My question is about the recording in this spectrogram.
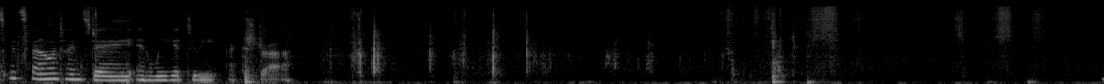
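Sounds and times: paper rustling: 2.4s - 10.6s.

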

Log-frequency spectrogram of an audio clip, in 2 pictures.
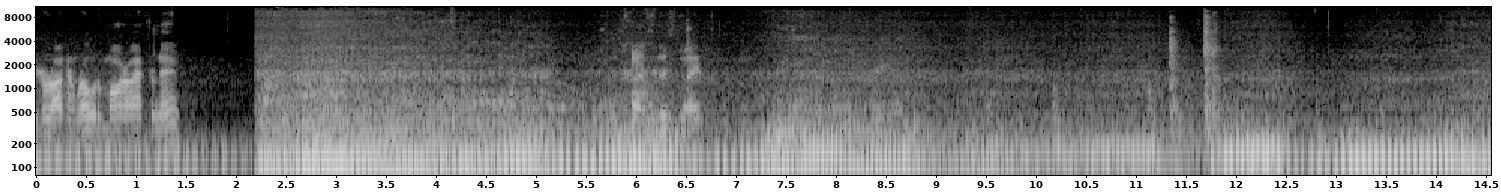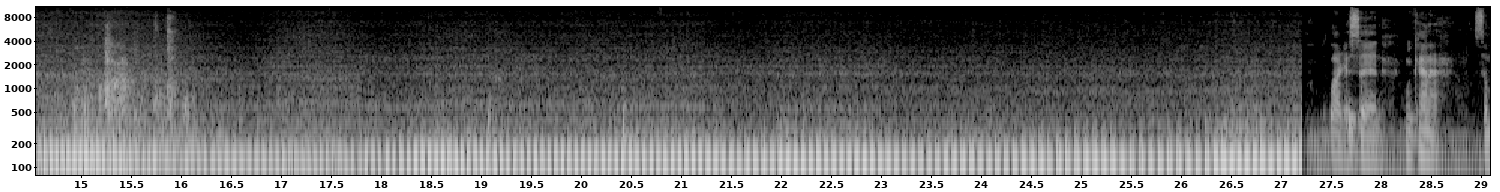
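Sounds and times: utility vehicle engine running: 0.0s - 29.0s
sharp knocks and clunks: 7.7s - 12.6s, 14.0s - 16.9s, 18.9s - 21.4s.

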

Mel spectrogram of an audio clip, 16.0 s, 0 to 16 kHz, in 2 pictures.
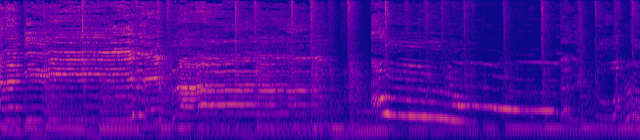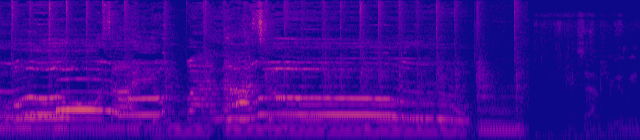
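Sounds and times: electric guitar chords: 0.0s - 14.6s
dog howling: 4.6s - 14.0s.

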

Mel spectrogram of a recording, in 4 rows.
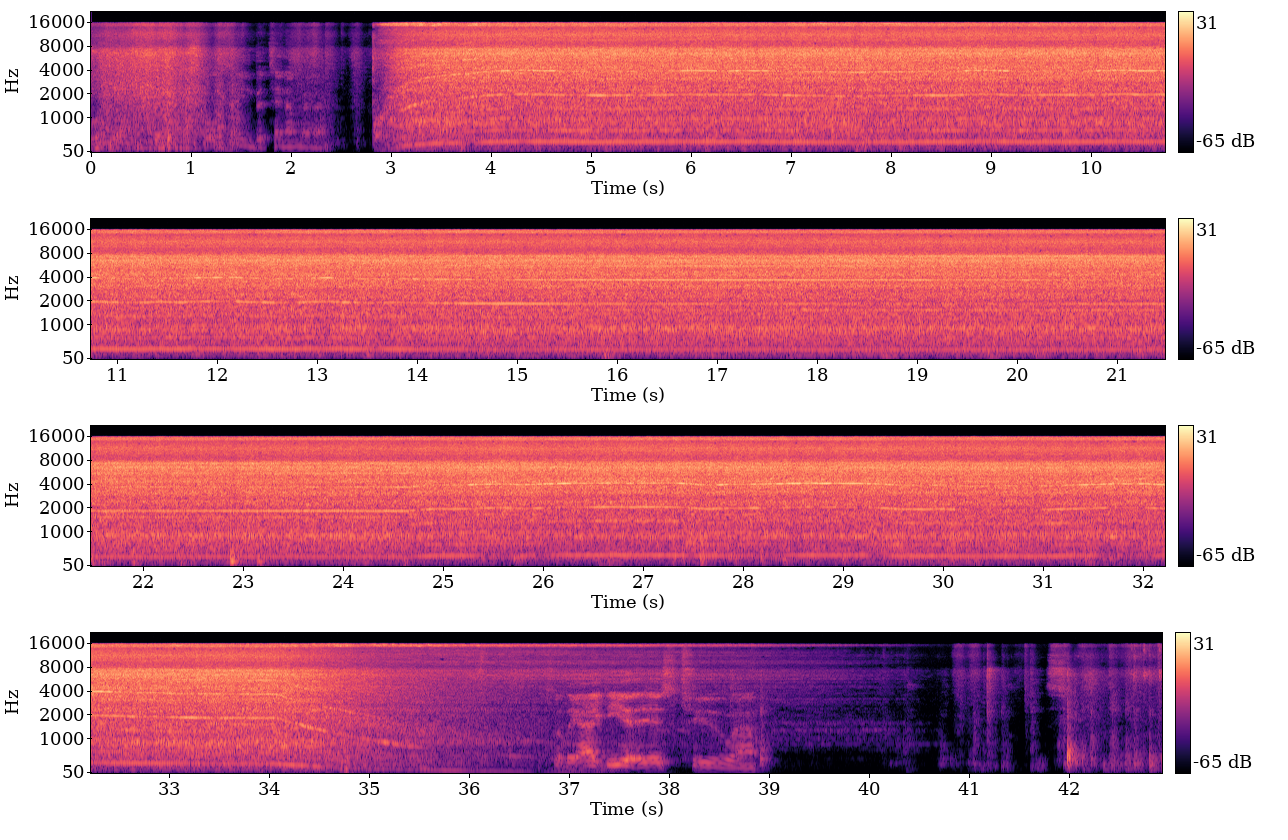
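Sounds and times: shop vacuum running: 2.8s - 40.2s.

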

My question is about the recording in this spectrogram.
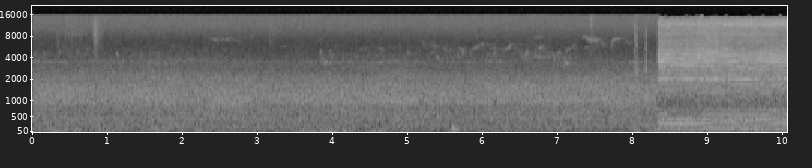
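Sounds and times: distant locomotive rumble and hiss: 7.7s - 10.0s.

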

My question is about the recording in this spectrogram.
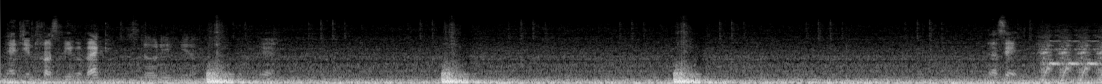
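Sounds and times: low engine rumble: 0.0s - 11.0s
heavy thumps: 2.0s - 2.8s, 4.3s - 5.2s, 6.6s - 7.5s.

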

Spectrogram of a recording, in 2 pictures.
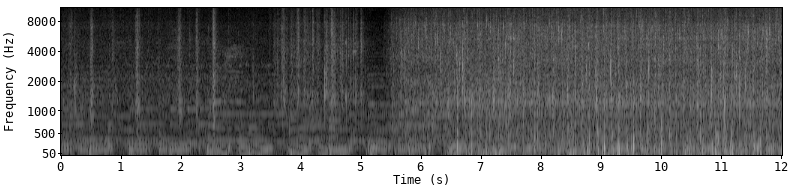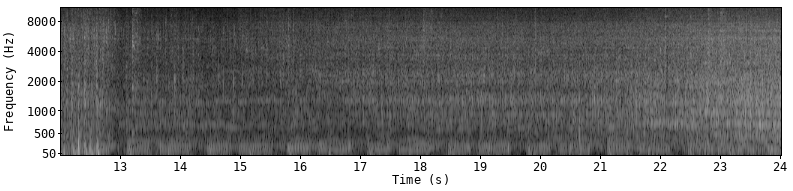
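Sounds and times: food deep-frying in oil: 5.5s - 24.0s.

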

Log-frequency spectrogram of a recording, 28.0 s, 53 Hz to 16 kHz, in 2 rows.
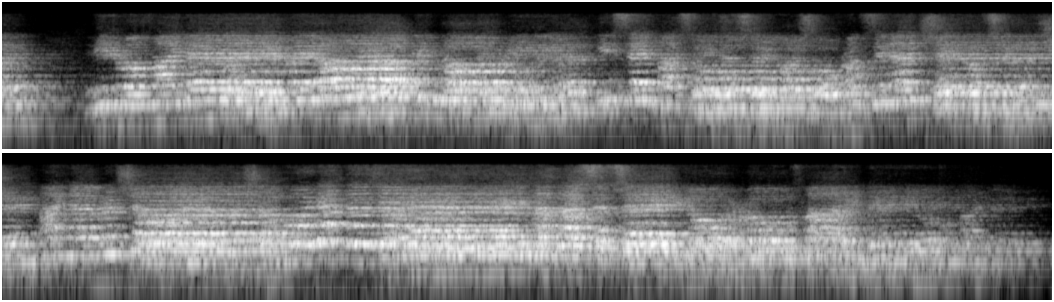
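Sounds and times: choir singing: 0.0s - 28.0s.

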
